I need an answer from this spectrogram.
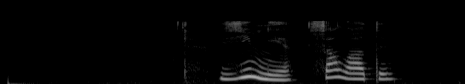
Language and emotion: Russian, neutral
